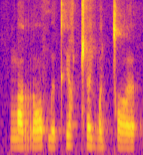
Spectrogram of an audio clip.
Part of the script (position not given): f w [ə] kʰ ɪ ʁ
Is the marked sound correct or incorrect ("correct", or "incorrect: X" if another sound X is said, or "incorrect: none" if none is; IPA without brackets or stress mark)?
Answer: correct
